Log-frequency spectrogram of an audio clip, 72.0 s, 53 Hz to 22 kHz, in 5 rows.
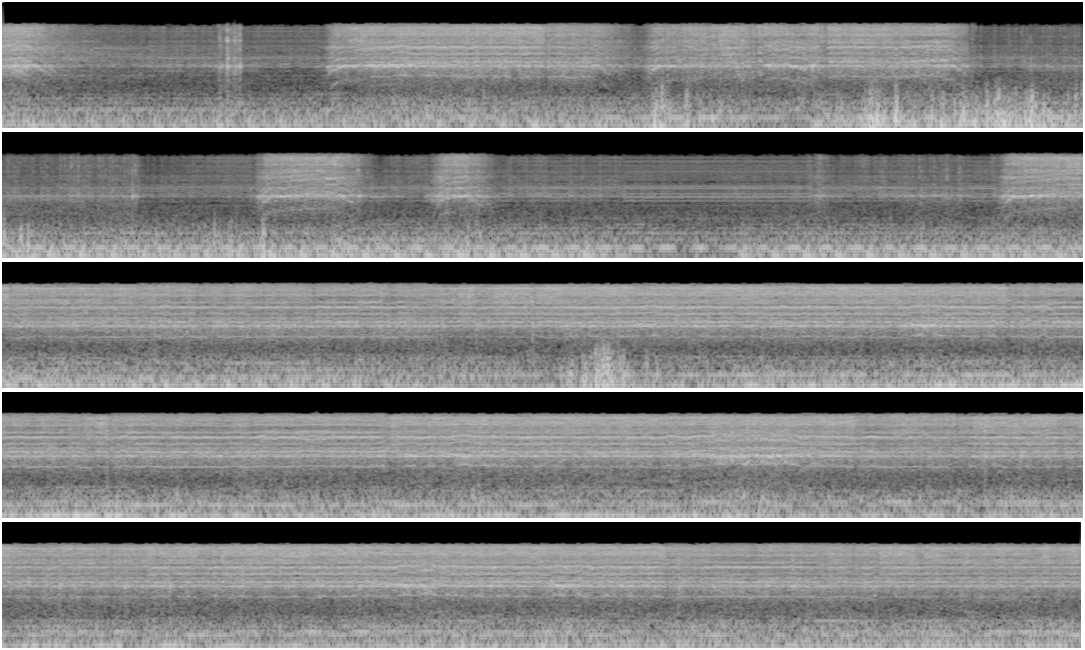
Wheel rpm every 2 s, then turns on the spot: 40, 20, 120, 140, 120, 160, 60, 20, 20, 60, 20, 0, 0, 30, 150, 160, 160, 160, 160, 160, 160, 160, 160, 160, 160, 160, 160, 160, 160, 160, 160, 160, 160, 160, 160, 160.
2-4 12-16 20-22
